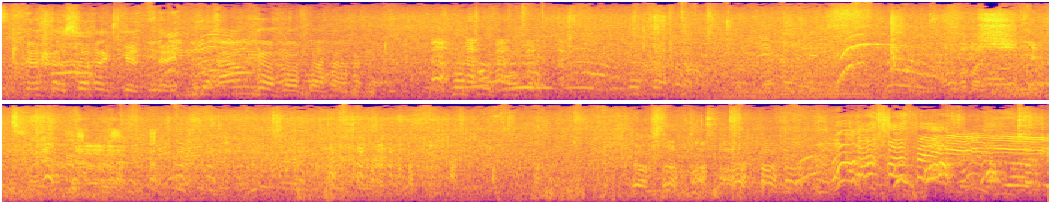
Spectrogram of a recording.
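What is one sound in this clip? A crowd of people chatters outdoors on a busy street.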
